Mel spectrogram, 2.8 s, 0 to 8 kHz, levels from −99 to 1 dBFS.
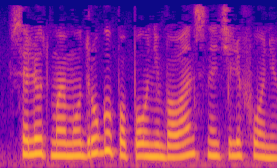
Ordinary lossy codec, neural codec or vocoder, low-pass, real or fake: MP3, 32 kbps; none; 7.2 kHz; real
